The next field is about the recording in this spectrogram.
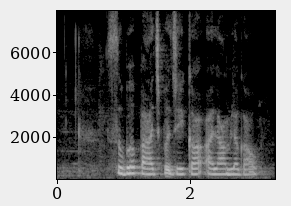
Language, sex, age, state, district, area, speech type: Hindi, female, 18-30, Madhya Pradesh, Ujjain, urban, read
